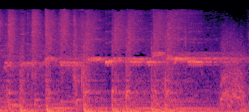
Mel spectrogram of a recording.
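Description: Short TV sports-segment theme sting: a drum beat and bass under a high, whistle-like lead tone that steps slightly in pitch.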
